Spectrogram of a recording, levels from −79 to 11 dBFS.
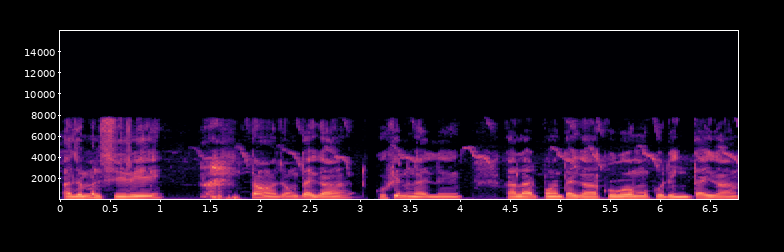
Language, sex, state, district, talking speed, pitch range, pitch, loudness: Wancho, male, Arunachal Pradesh, Longding, 90 wpm, 130-150 Hz, 140 Hz, -14 LUFS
